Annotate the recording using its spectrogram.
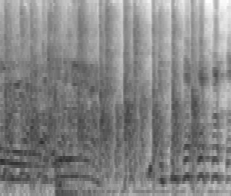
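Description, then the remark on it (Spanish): People clap in a steady stream of sharp, bright slaps that runs through the whole moment, mixed with voices talking and calling out loudly over it. “Estamos aplaudámosle porque esto hizo la tarea al cerote,”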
